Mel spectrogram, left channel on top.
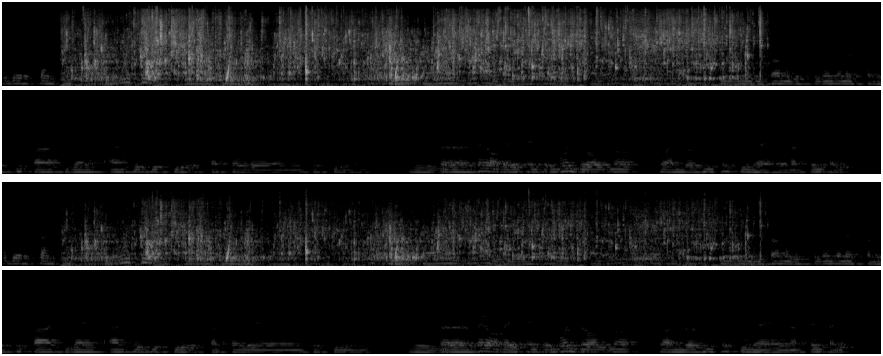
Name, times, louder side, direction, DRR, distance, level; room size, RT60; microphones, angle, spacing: voice 1, 0.0-3.5 12.8-13.3, right 1 dB, 45° right, 12 dB, 1.2 m, -59 dB
sound 1, 0.6-7.7, left 10 dB, 70° left, 0.6 m, -36 dB
voice 2, 3.5-12.5 13.2-17.2, right 1 dB, 80° right, 4 dB, 6.9 m, -59 dB
14.5 x 9.6 x 6.8 m, 0.38 s
head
